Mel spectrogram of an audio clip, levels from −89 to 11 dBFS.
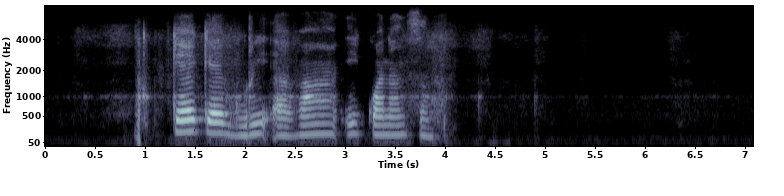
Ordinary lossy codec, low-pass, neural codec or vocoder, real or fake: Opus, 32 kbps; 7.2 kHz; none; real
